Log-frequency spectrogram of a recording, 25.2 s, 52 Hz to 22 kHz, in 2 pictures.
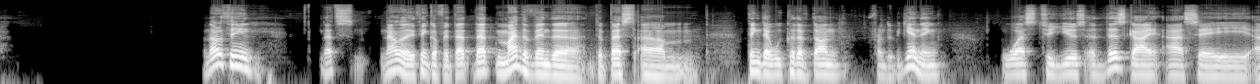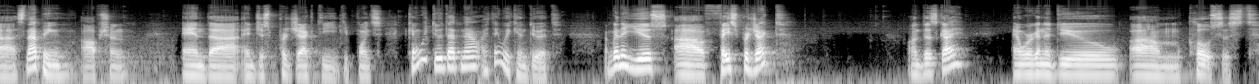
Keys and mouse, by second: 1.2 middle click, 7.6 middle click, 8.0 shift+middle click, 8.4 middle click, 9.4 middle click, 10.1 Tab, 10.3 click, 13.3 click, 15.7 middle click, 16.1 click, 16.6 middle click, 17.5-25.1 drag.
